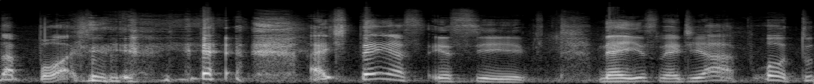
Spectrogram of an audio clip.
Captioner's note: risadas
